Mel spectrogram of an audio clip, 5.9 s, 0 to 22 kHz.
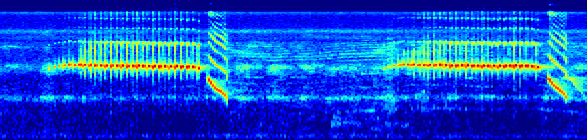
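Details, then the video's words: Wild common iora giving its ngetir song, exchanging calls with other wild birds. Two phrases each start as a steady, rapid, high trill of about 1.5 seconds, then drop in a sharp falling slur, separated by a quiet gap with faint soft notes. "sirtu cipoh gacor ngetir suara asli alam liar"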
